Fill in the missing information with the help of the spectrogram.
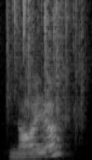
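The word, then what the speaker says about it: Niré: It's a 115 and it's by Naya. That's how you pronounce it, N-I-R-E.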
